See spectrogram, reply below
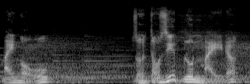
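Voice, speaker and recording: A cold, menacing drowned ghost, voiced by a male narrator, muttering low and hissing out of the dark. The voice sits deep and quiet and sounds slightly distant in a spoken ghost story. Soft music runs faintly underneath. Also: expressive, normal speed. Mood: eerie hungry.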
